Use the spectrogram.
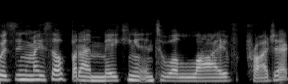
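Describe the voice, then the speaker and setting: Against a quiet background, a woman with an unremarkable speaking voice talks at a fairly low pitch with ordinary pitch variation, the sound dry and close with no echo. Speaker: project management trainer. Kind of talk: webinar presentation.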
